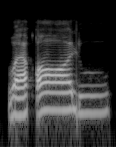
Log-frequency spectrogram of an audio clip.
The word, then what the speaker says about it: وقالوا: most heavy, which means we do not say qa, we say qa. وَقَالُوا وَقَالُوا. However, sometimes the mistake that is made is the wow is made heavy too. But it's not supposed to be heavy, it's supposed to be light. So we say wa. Wa is nice and light.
